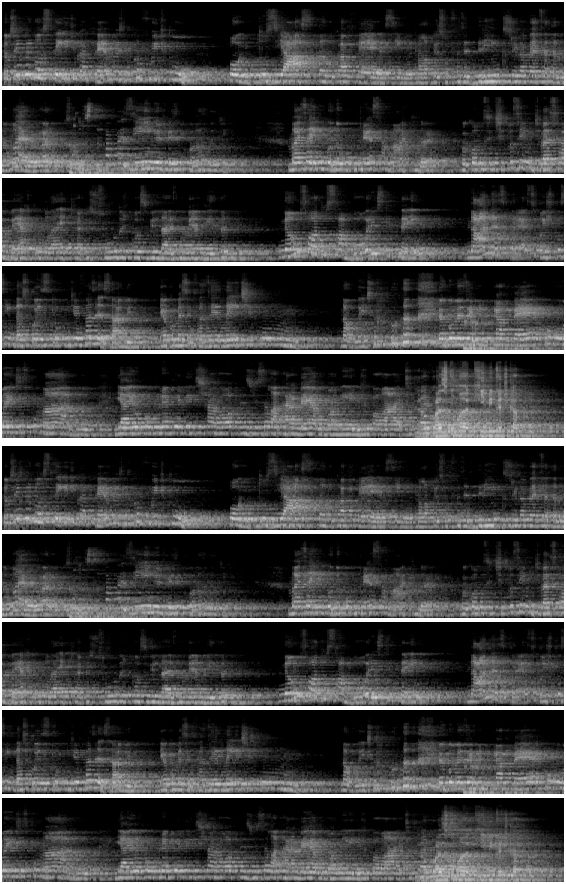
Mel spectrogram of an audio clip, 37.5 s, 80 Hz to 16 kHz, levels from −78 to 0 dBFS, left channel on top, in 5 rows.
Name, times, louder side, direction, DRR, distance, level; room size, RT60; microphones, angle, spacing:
voice 1, 0.0-2.5 3.0-8.5 8.9-10.5 11.1-13.3 13.6-18.1 18.7-20.6 21.2-24.2 24.6-26.4 27.0-35.7, left 1 dB, 15° left, -4 dB, 1.3 m, -27 dB
voice 2, 8.4-8.9 28.6-28.8 35.5-36.9, left 2 dB, 70° left, 1 dB, 1.6 m, -23 dB
18.0 x 15.0 x 3.1 m, 2.8 s
head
